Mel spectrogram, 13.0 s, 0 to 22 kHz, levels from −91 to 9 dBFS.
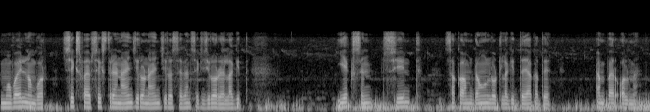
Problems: none marked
